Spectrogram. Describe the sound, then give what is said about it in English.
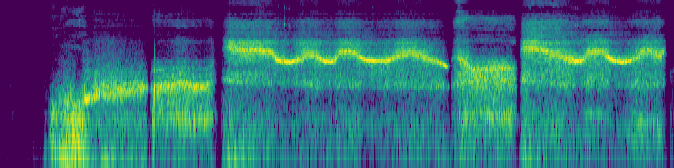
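A voice imitates howling wind, a breathy whooshing rush with a wavering whistle-like tone that rises and dips, sustained across several long gusts separated by brief breaks. “And the wind was howling. Oh, howling, I could do that.”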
